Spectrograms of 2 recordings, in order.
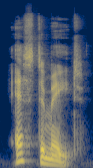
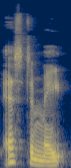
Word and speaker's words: estimate: Our next example is estimate. Estimate is the pronunciation when it's a verb. Example, I need to estimate the cost of the job with the long a.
